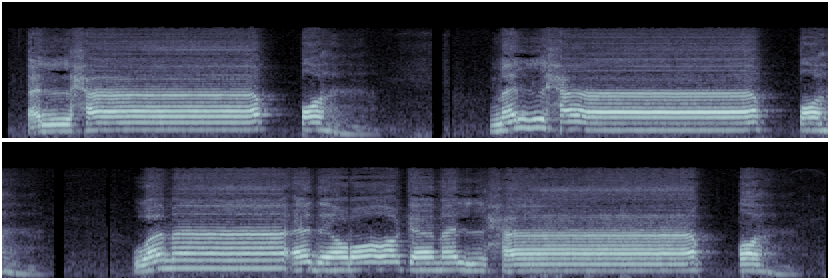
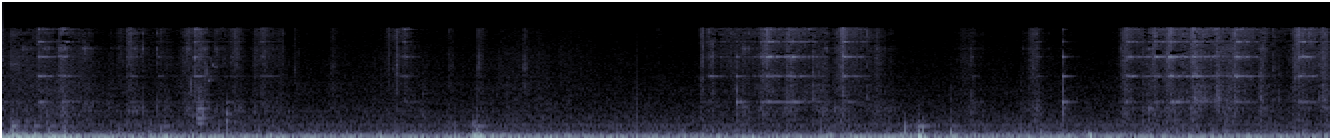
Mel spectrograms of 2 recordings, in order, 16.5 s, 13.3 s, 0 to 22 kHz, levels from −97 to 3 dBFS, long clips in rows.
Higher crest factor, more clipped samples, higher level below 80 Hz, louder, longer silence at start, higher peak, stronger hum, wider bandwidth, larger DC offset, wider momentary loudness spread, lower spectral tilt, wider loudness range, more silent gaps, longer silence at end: second, 12 dB vs 20 dB; neither; second, -62 dBFS vs -46 dBFS; first, -21 LUFS vs -51 LUFS; first, 0.25 s vs 0 s; first, -10 dBFS vs -26 dBFS; neither; about the same, 11 kHz vs 11.5 kHz; neither; second, 8 LU vs 12 LU; first, -5 dB/octave vs -2.5 dB/octave; about the same, 6 LU vs 5 LU; first, 4.31-4.37 s, 8.79-8.85 s vs none; first, 0.45 s vs 0 s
